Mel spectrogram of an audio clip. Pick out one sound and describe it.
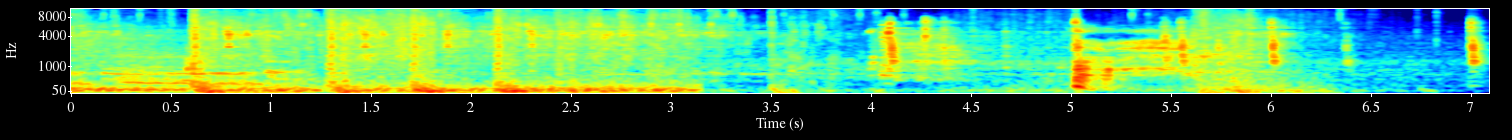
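A shotgun fires with loud, booming blasts.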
